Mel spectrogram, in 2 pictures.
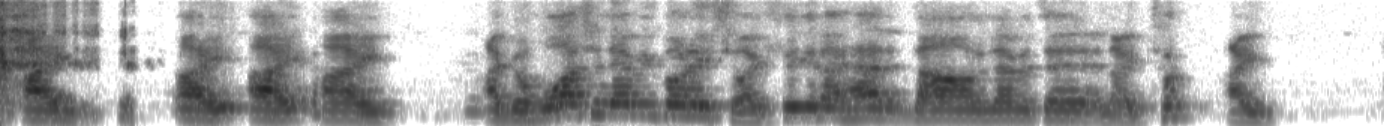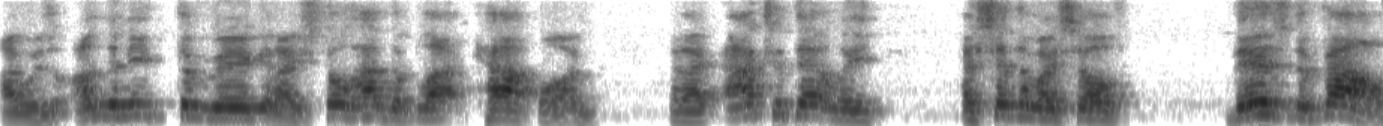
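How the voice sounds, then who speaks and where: This man has an unremarkable speaking voice with a fairly high pitch. His intonation is lively. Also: fairly quick pace. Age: 60s. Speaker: RV traveler, retired mechanic. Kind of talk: casual chat.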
